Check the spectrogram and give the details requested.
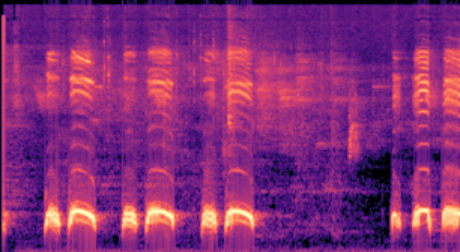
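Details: Spotted dove used as a lure to call in other doves, cooing in low, rounded, slightly rising-then-falling notes in short groups of two or three, with pauses between phrases and a quiet background.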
